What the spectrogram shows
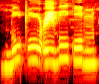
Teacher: انما نطعمکم، تو پہ قلقلہ ہے، حروف قلقلہ میں سے ہے اور ساکن ہے تو اس کو ہلا کر پڑھنا ہے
